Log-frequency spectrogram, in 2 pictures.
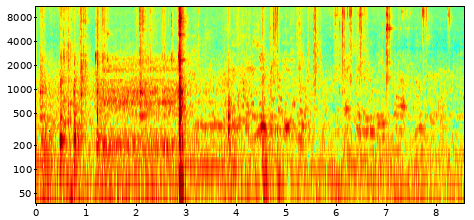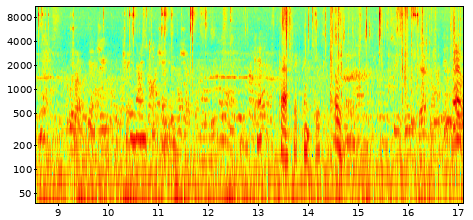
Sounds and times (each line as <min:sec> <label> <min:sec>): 0:00.0 buses idling outside 0:04.5
0:00.0 glass display unit with wooden doors 0:17.1
0:00.9 pneumatic change chute in operation 0:03.6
